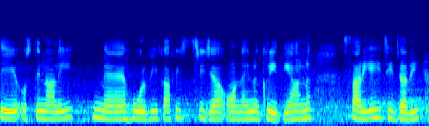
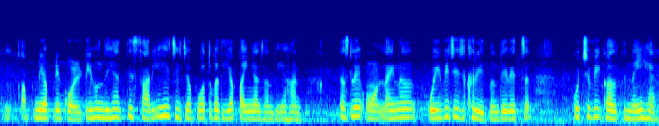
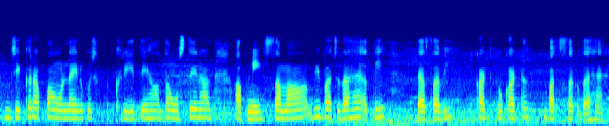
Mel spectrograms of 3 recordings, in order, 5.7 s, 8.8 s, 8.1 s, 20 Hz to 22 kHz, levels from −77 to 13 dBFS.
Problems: constant background noise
